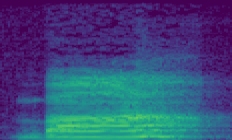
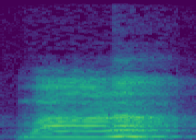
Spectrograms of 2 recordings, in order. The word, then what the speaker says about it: वाणा: बाणा, वाणा। कहीं पर वाह है, कहीं पर बा है। वाणा।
